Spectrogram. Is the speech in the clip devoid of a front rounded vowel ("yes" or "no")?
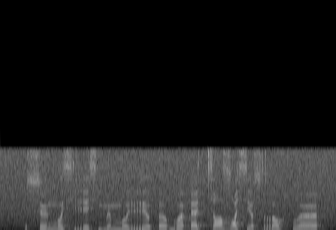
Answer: no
